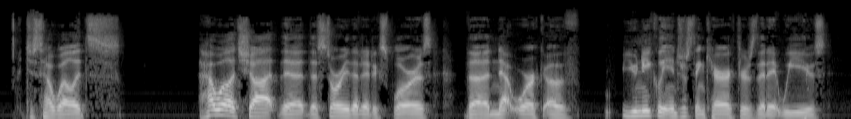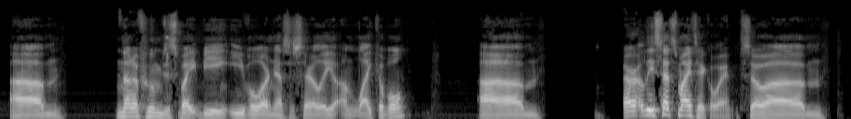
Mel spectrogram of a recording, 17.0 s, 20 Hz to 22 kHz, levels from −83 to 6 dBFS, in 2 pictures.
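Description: Speech with a watery, swirly texture and dulled treble throughout, likely from MP3 compression at a bitrate around 64 kbps, where the encoder drops weak frequency lines. Brief chirps and blips are heard at 8.04 s, at 10.15 to 10.19 s after "um none of whom", at 13.13 to 13.18 s after "evil are necessarily unlikable" (very faint), and at 15.10 to 15.12 s after "or at least". These come from corrupt frames being decoded, with damaged data scattering energy into the wrong frequencies.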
